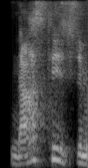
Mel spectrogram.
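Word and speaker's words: gnosticism: 이게 이제 그 아자를 빼면은 그노스티즘이라고 발음하지 않고 나스티즘 이렇게 발음해요. GN이 붙으면 이 G자가 이제 묵음이 되잖아요.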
